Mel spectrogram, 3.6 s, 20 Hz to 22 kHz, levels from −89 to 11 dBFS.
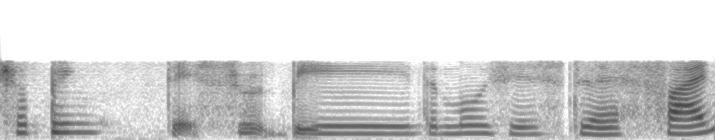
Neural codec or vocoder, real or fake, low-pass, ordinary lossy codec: codec, 16 kHz in and 24 kHz out, 0.9 kbps, LongCat-Audio-Codec, fine tuned four codebook decoder; fake; 3.6 kHz; none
